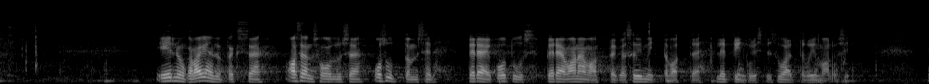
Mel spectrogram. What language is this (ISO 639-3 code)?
est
